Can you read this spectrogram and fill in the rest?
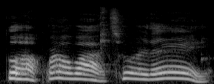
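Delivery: put-on high, slow child's voice; a kid pointing in wonder. A child in the schoolyard asks about the robots, high.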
